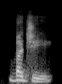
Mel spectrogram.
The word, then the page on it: budgie: Indian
